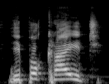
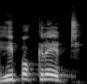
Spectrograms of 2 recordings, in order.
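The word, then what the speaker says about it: hypocrite: lazy lazy lazy hippo হিপোক্রাইট হিপোক্রাইট নট হিপোক্রেট হিপোক্রাইট মানে ভন্ড হিপোক্রিসি হিপোক্রেসি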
